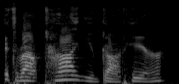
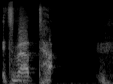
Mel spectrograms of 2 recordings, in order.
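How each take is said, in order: First: Slow, lightly put-on scientist voice; drawn-out mock mad doctor; new voice attempt. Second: Slow, lightly put-on old scientist voice; new voice attempt. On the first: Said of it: "I'll do, do some new voices". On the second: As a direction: try out a voice for the doctor, slowly. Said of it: "I could do a better voice than that". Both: Shown as a demonstration.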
